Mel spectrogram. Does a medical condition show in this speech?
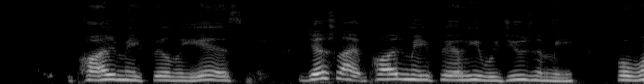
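Yes: ALS.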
